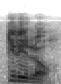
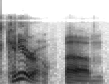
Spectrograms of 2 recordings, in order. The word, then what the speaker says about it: Kiniro: pronounced it correctly, because I was tempted to use Kiniro, which is not exactly how you say it. It's Kiniro.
